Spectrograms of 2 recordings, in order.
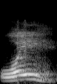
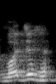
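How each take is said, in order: First: It is said as 'wayh', Kuwaiti style. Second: It is said as 'wajh', Saudi style. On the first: "ஒரு குவைத்தியா இருந்தா ஒய்" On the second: "சவுதியா இருக்கட்டும், இது எப்படி சொல்லுவாங்கன்னா வஜ் அப்படிங்கறத என்ன பண்ணுவாங்க? பயன்படுத்துவாங்க"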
